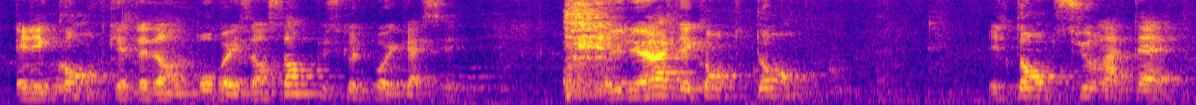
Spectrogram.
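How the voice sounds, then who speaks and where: A man performing a live show of folk tales, telling them in a lively, playful way. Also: on the high side. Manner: lively, playful, acts out voices. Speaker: storyteller. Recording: echoey live hall, faint noise.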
